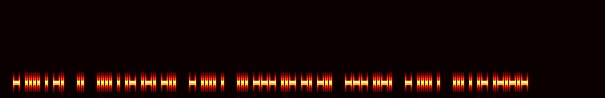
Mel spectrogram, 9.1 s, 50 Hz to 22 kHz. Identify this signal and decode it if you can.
Morse code, heard as a keyed tone, about 37 wpm, 700 Hz. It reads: THEN I HEARD THE SOUND OF THE SEA.
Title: Sentences from Top 1000 Words - Review Part 1 - 40wpm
